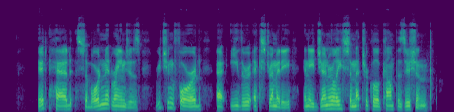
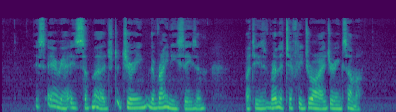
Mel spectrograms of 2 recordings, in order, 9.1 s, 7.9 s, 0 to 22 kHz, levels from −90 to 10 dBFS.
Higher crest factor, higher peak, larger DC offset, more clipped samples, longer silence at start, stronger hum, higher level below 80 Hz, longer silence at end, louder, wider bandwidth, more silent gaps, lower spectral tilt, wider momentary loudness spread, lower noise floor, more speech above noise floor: about the same, 16 dB vs 18 dB; about the same, -2 dBFS vs -4 dBFS; neither; neither; about the same, 0.75 s vs 0.7 s; neither; second, -66 dBFS vs -54 dBFS; second, 0.55 s vs 0.7 s; first, -18 LUFS vs -21 LUFS; second, 9.8 kHz vs 11.5 kHz; neither; about the same, -4 dB/octave vs -4.5 dB/octave; about the same, 11 LU vs 9 LU; first, -71 dBFS vs -59 dBFS; first, 53 dB vs 38 dB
